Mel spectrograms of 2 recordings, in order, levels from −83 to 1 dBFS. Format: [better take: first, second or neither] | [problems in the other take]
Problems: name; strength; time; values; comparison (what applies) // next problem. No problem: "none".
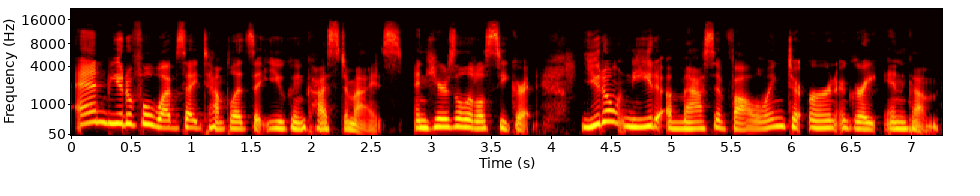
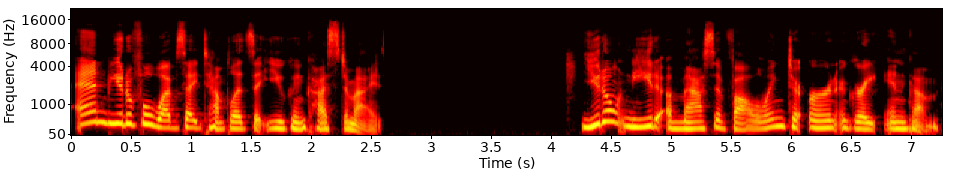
first | audio cutting out; at 2.5 s for 1.5 s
